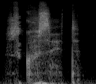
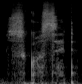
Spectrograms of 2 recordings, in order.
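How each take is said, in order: First: The word begins with a voiceless s sound. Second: The word begins with a voiceless s sound.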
